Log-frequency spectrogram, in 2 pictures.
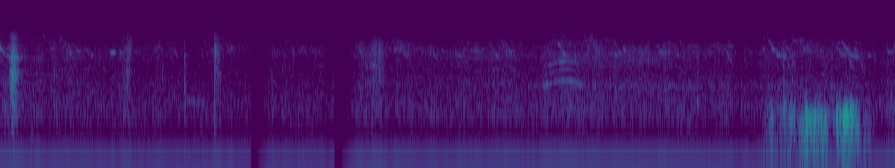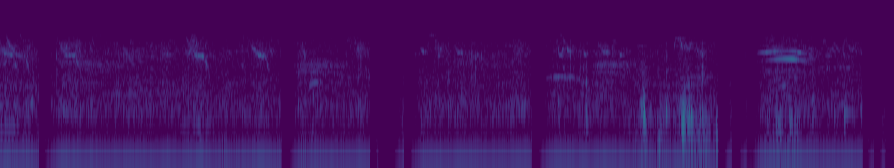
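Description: Near silence with faint bird chirps scattered throughout, and one short, louder low-pitched sound about six seconds in.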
